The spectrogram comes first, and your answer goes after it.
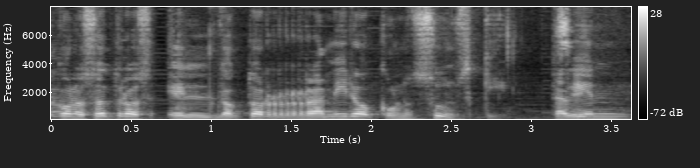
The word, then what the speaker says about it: Korsunsky: Está con nosotros el doctor Ramiro Konczynski. ¿Está bien pronunciado?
